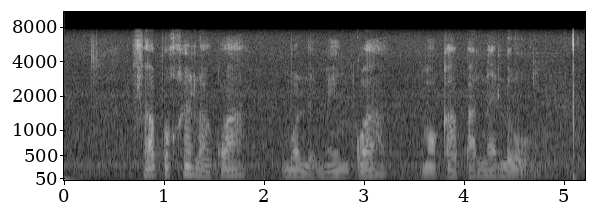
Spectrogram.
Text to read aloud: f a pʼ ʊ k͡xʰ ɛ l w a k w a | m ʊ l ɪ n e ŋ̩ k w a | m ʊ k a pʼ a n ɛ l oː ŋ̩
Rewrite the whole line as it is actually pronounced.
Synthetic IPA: f a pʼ ʊ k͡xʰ ɛ l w a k w a | m ʊ l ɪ m e ŋ̩ k w a | m ʊ k a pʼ a n ɛ l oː ŋ̩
